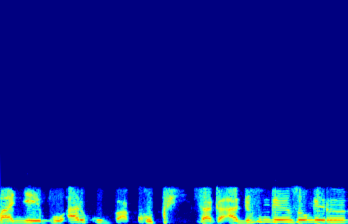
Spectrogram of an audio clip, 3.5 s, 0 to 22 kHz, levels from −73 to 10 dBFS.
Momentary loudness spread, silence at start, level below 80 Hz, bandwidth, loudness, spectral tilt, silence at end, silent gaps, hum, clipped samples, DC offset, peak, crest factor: 8 LU; 0 s; -46 dBFS; 3.9 kHz; -15 LUFS; -2 dB/octave; 0 s; none; none; under 0.1%; under 0.1%; -2 dBFS; 14 dB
